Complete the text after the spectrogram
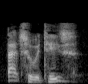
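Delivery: plain reading voice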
